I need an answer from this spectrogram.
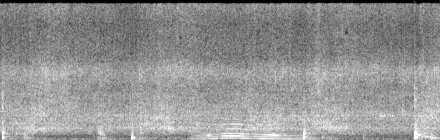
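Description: Chicken and pineapple pieces in sweet-and-sour sauce sizzling in a metal wok while a spatula stirs them, knocking and scraping against the pan several times.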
